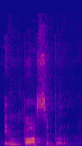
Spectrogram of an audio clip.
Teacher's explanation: So when n becomes m before p, impossible. In plus possible, impossible. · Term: assimilation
